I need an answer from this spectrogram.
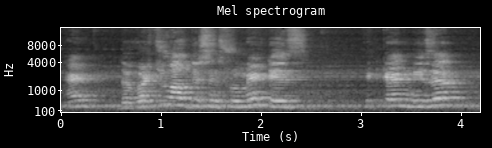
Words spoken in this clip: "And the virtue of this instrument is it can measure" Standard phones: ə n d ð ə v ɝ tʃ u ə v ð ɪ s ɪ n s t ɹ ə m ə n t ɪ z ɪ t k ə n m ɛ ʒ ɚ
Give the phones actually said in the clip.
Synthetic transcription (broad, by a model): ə n d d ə v ɝ tʃ u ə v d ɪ s ɪ n s t ɹ ə m ə n t ɪ z ɪ t k ə n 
